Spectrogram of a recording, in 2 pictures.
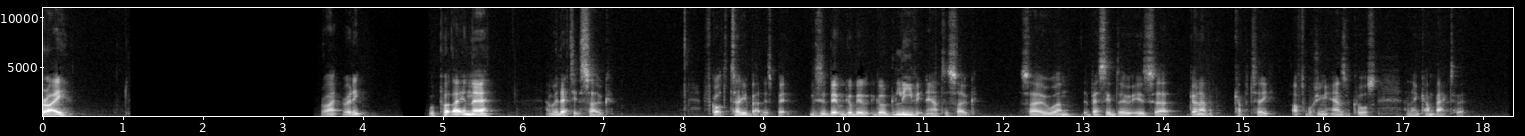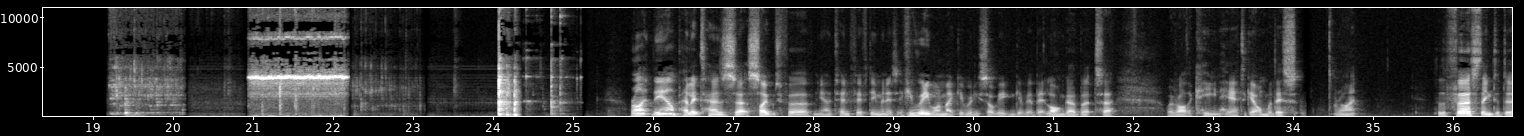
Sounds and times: Speech: 0.0 - 0.4, 3.5 - 4.1, 4.8 - 5.7, 6.3 - 7.2, 8.3 - 17.9, 25.7 - 31.8, 32.4 - 34.9, 35.8 - 36.7.

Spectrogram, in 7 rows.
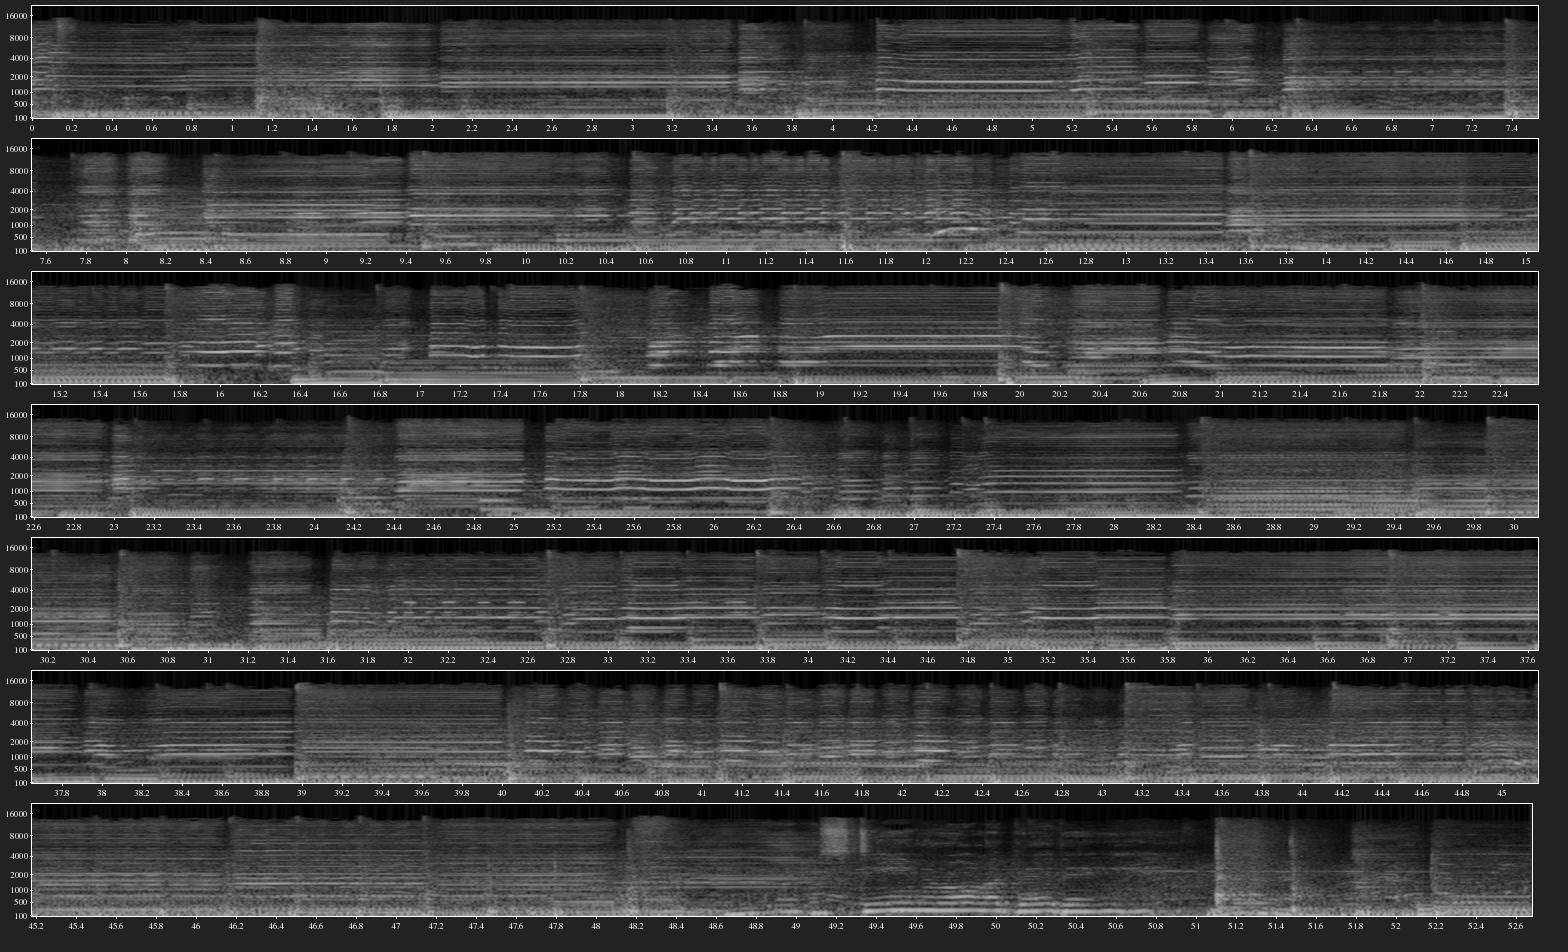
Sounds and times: Blues: 0.0 - 52.6.

